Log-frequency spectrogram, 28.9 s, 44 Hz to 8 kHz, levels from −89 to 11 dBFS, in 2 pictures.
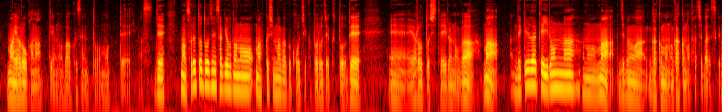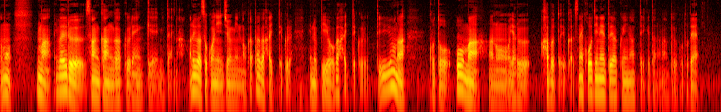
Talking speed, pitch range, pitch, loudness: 380 characters per minute, 85-125 Hz, 105 Hz, -26 LUFS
